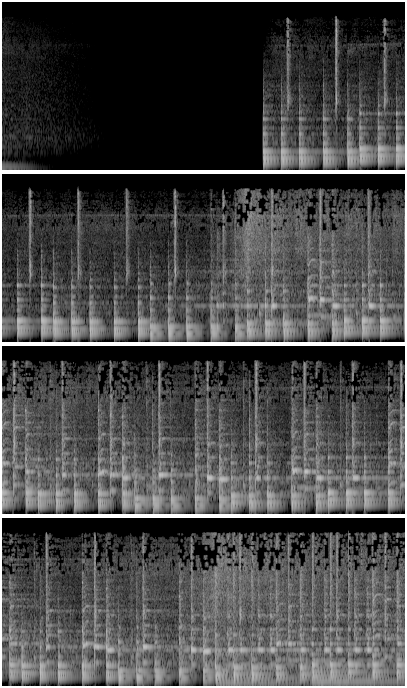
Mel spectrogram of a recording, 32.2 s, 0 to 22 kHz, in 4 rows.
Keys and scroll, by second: 17.4 ctrl+z, 17.5 ctrl+z, 17.8 ctrl+z, 18.4 ctrl+alt+z, 18.7 ctrl+alt+z, 19.3 ctrl+alt+z, 20.0 ctrl+z, 20.7 ctrl+alt+z, 21.5 ctrl+d, 21.7 ctrl+alt+z, 21.9 ctrl+d, 23.3 ctrl+d, 26.3 ctrl+alt+z, 27.2 ctrl+z, 27.5 ctrl+x, 27.7 ctrl+alt+z, 29.1 ctrl+alt+z.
